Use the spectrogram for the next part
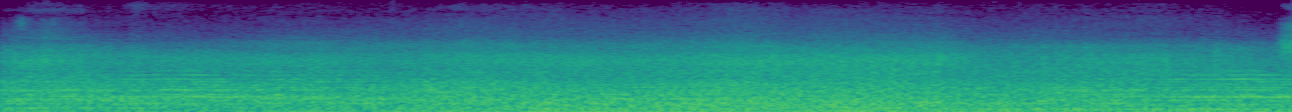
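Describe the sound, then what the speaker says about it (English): Sea waves at North Berwick surge and splash against the shore in a steady, loud wash of broadband noise with no break, and no voices. "Splashing all the way up."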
